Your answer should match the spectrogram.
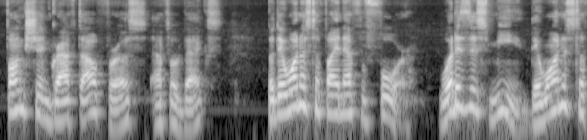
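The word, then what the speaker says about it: f(x): F of x, pronounced as this, f of x, not multiplication.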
